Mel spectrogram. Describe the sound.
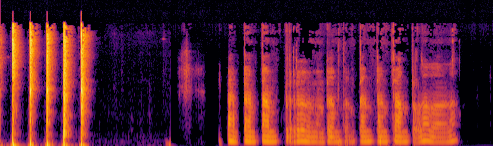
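Five quick, sharp hand claps in an even, brisk rhythm, followed after a short pause by a person talking.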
